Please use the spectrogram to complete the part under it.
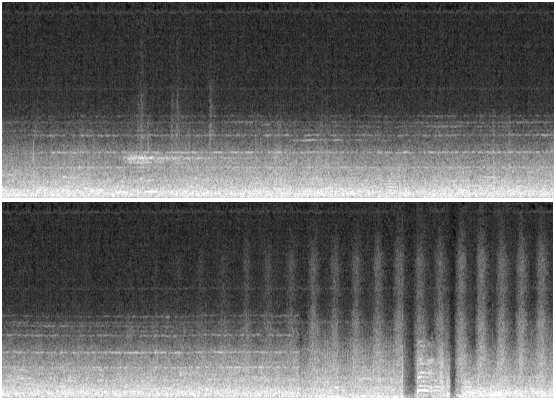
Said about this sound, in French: Le train commence à partir. Il sort de la gare.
